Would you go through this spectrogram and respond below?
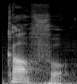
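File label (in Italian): "caffo", vocabolario dialettale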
